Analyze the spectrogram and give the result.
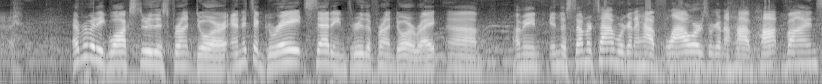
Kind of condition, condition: setting, busy venue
